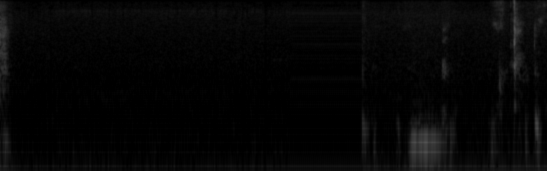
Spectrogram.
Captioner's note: mouse clicking continues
